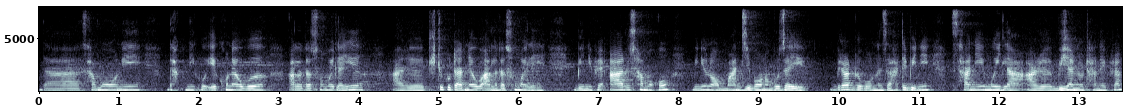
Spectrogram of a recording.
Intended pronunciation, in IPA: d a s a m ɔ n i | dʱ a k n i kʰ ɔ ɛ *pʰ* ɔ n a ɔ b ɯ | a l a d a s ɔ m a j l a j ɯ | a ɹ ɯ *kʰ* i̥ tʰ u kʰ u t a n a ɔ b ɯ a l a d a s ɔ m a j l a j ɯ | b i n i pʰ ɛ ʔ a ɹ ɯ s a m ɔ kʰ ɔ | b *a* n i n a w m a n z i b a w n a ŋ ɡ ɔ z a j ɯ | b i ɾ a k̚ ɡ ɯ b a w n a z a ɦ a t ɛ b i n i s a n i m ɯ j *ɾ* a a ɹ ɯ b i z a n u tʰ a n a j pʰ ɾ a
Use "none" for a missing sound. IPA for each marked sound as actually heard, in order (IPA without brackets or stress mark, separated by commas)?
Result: kʰ, kʰ, i, l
